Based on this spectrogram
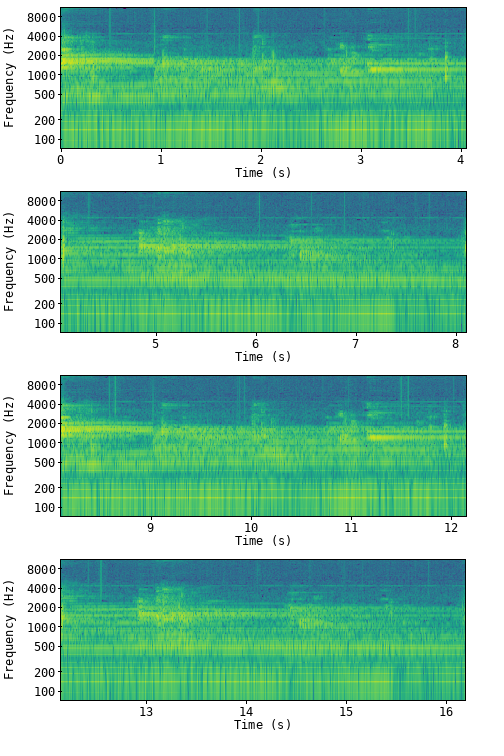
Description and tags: Acid Trip in the Far East
rhythm, world, processed, loop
